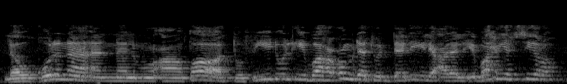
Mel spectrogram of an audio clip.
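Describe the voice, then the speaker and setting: A man's voice: high-pitched, fast, a little hiss or hum. A man teaching a seminary jurisprudence class, arguing his point and restarting phrases as he goes. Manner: argumentative, repeats and restarts, laughs at times. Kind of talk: jurisprudence class lecture with debate. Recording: echoey room, dull lo-fi sound.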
